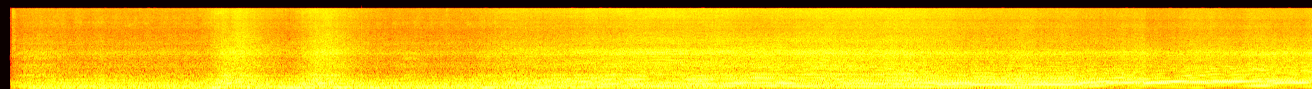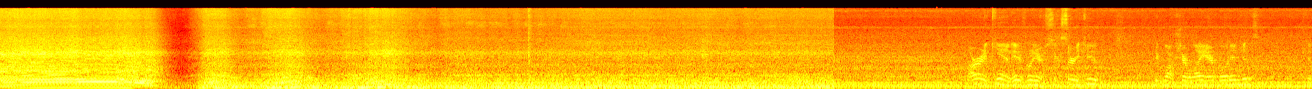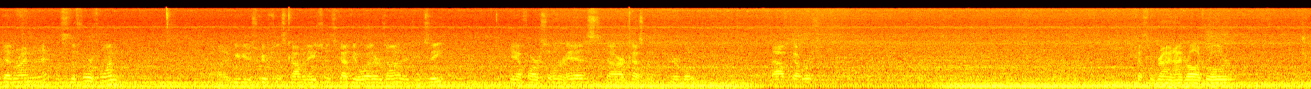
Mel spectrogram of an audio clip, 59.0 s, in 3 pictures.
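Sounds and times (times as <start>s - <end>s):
engine idling: 0.2s - 16.6s, 22.2s - 59.0s
engine throttle blips: 0.2s - 59.0s
engine revving up in pitch: 3.1s - 6.2s, 7.1s - 27.2s, 47.0s - 58.1s.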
